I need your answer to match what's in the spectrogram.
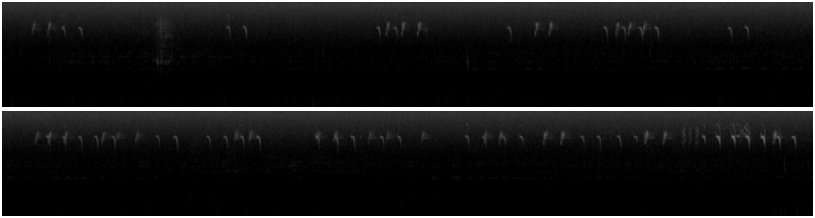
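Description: wild bird calls

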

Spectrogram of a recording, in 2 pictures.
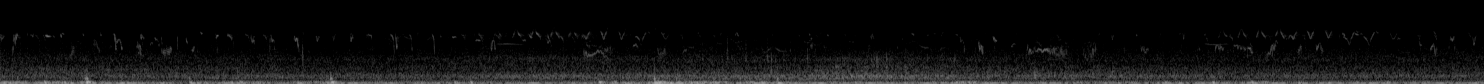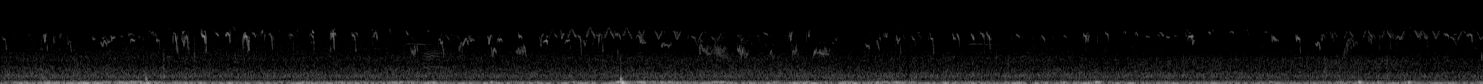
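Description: wild bird calling

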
